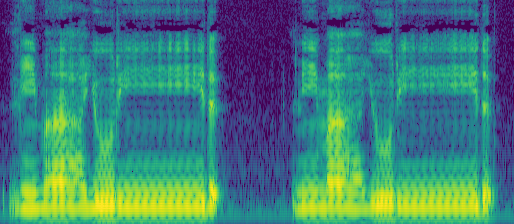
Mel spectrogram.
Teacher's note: And here, ya sakin with the zair before it, it's madul arith waqfi. Because after the letters of mud, there is a temporary sukun because of this ayah symbol. So stretch it three or five alifs.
